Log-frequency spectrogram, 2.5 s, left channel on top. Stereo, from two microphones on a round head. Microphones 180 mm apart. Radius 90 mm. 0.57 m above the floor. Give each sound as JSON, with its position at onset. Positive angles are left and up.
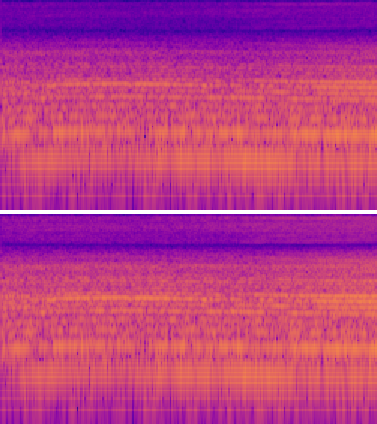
{"t": 0.0, "sound": "a motorcycle", "side_deg": -40}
